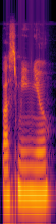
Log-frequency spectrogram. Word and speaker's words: Bosmino: Uh, my name is Basmino. Um, or Bosmino, if you can pronounce it properly.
